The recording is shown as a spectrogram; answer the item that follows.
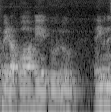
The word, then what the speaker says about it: Waheguru: So the one meaning is that Vaheguru, the experience of Vaheguru is Guru.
